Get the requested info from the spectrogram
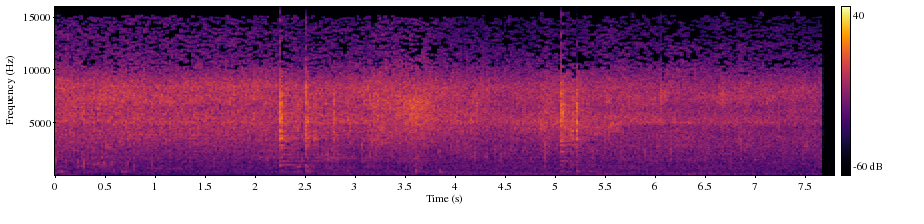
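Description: Raw chicken pieces sizzling as they fry with onions in a metal pot, stirred with a metal spoon that clinks and scrapes against the pot about two and five seconds in. The sizzle cuts off suddenly near the end.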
